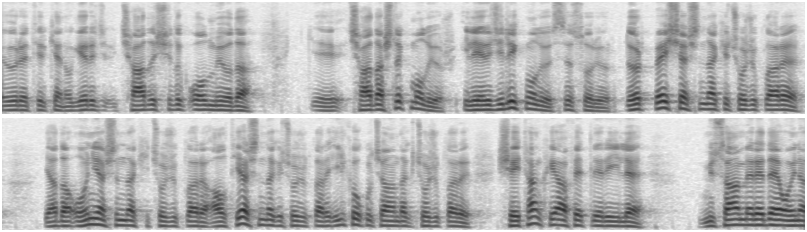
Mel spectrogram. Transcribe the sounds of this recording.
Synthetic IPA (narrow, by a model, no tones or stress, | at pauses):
øːɾet̪ʰiɾcʰæno̞ɟeɾit͡ʃʰaːd̪ɯʃɯlˠɯko̞lˠmujo̞d̪a | t͡ʃʰaːd̪aʃlˠɯkmio̞lˠujo̞ɾ̥ilʲe̞ɾid͡ʒilʲicmio̞lˠujoɾsizɛso̞ɾujo̞ɾumd̪øɾt̪̚bɛʃjaʃɯnd̪acʰit͡ʃʰo̞d͡ʒuklˠaɾɯ | jad̪aʔo̞njaʃɯnd̪acʰit͡ʃʰo̞d͡ʒuklˠaɾɯalˠt̪ʰɯjaʃɯnd̪acit͡ʃʰo̞d͡ʒuklˠaɾɯilʲcʰo̞kʰulˠt͡ʃʰaːɯnd̪acʰi̥t͡ʃʰo̞d͡ʒuklˠaɾɯ | ʃejt̪ʰankʰɯjaːfɛt̪lʲe̞ɾijlʲɛ | mysaːme̞ɾed̪ɛo̞jna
